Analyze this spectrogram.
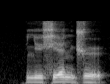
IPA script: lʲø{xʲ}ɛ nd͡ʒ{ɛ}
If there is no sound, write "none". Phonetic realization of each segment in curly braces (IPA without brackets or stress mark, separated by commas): xʲ, ø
